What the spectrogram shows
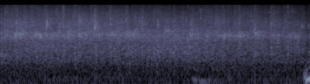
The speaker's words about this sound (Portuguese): Pode aplaudir o Senhor.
